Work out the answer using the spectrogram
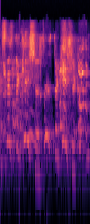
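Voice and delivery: very high, laughing, sing-song calling voice.

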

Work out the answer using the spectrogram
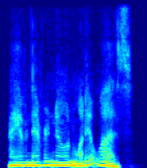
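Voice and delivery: whispering. A woman speaks to the narrator after hearing his lie; whispered. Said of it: "she whispered".

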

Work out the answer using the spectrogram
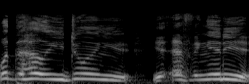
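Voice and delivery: mock yelling. Retelling how other drivers at a petrol station yelled at them, imitating someone yelling. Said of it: "started yelling at me like".

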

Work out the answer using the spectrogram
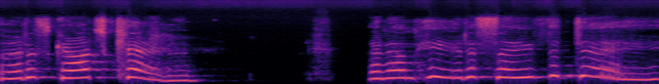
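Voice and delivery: low, seductive, sultry voice. In a role-play, the character introduces itself to the group: sexy Butterscotch Cannon voice. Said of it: "You have a very sexy voice".

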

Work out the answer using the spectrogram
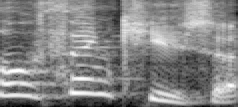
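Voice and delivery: put-on French accent, high-pitched. Retelling a cashier's reply after he praised her shop, in a french accent. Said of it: "in a French accent".

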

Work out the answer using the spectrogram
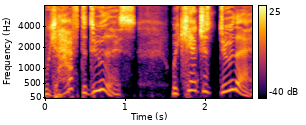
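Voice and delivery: fed-up, exasperated delivery, pitched very high. Describing an actor's usual movie line reading, a mock-exasperated Chris Pine impression. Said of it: "his regular character of exasperated line reading ... That's my Chris Pine impression".

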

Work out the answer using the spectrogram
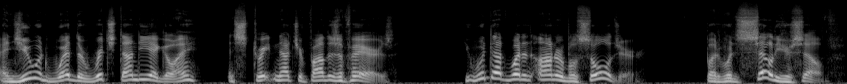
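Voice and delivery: ordinary talk

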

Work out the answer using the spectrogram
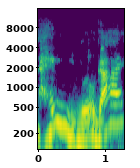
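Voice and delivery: very high, gentle, soft, excited voice. Showing how one talks to a child: soft and excited, as to a child. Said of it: "we're gonna talk really soft and excited".

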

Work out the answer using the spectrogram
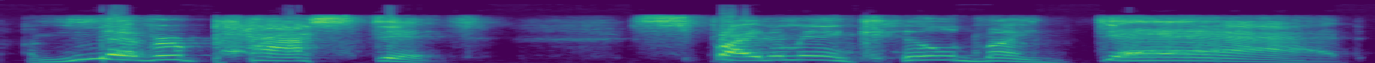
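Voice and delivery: dramatic, heavy angst, "dad" drawn out. Asked to repeat a line with a little more angst, heavy dramatic angst. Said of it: "Can you say that with a little bit more angst?".

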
